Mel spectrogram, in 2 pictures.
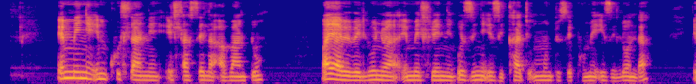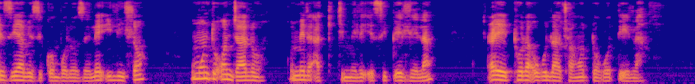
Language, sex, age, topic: North Ndebele, male, 36-49, health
